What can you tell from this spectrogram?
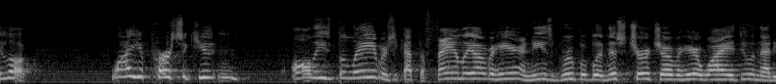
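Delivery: the words Jesus did not say, lifted high; hypothetical Jesus. Retold or imitated. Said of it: "He didn't say".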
